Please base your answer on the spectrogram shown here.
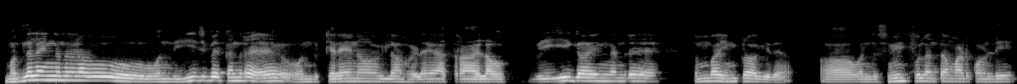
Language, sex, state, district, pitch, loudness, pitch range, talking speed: Kannada, male, Karnataka, Shimoga, 140 Hz, -15 LUFS, 130-155 Hz, 155 wpm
